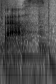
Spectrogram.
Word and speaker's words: Vass: Is it Voss? It's Vass.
